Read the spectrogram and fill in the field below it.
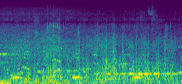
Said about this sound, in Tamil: அந்த காற்று அப்படியே ஒரு காற்று அடிக்குது பயங்கரமாக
